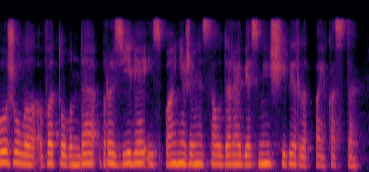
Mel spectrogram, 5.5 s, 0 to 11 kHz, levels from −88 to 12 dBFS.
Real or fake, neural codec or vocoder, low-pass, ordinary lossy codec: fake; codec, 16 kHz, about 1 kbps, DyCAST, with the encoder's durations; 7.2 kHz; MP3, 96 kbps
